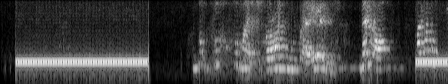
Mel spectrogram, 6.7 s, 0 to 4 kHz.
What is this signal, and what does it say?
Ringback tone (North America), 440 + 480 Hz, with speech.
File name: out- - - - - .11639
